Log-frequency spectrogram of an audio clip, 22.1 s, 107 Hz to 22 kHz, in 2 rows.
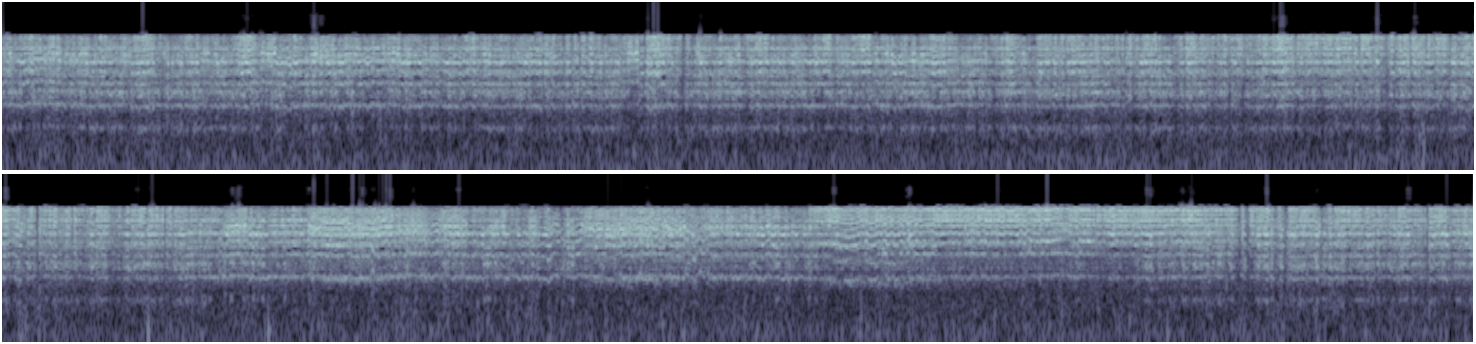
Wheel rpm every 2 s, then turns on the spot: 220, 220, 220, 220, 220, 220, 220, 220, 220, 220, 220.
none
